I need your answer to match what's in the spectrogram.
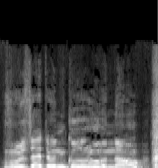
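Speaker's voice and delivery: high, hammed-up French accent; bad French accent. Paris journalist calling the author a guru, mock French accent. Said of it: "my French accent is terrible".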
